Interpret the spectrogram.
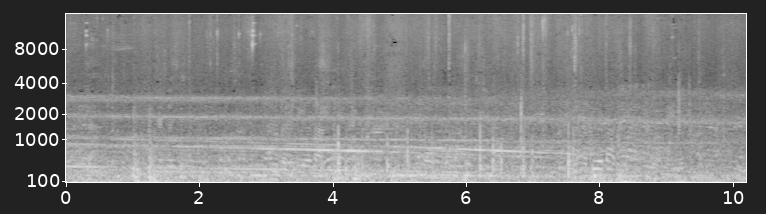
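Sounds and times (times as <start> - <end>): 
faint whining electric train motor tones: 0.0 - 9.8
voices onboard a rapid electric commuter train: 0.0 - 10.1
wheels rumbling on rail of a rapid electric commuter train in motion: 0.0 - 10.1.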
